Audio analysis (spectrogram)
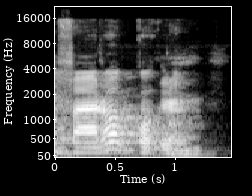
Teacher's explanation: Huruf qof-nya dipantulkan itu harus sempurna ya.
